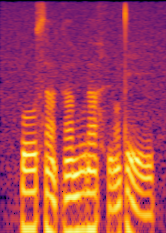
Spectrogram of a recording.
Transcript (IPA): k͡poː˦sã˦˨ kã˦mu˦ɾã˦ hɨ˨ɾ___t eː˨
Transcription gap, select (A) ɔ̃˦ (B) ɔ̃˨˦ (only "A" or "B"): A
